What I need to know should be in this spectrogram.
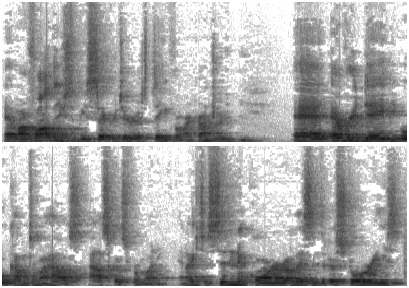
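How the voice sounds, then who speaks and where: High-voiced man in a roomy echo. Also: fast, a little mellow. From Liberia. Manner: laughs while telling stories. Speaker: guest, wealth manager. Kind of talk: casual interview storytelling.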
